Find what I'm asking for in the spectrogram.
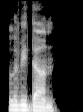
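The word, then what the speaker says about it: Livvy Dunne: So the internet thinks, and I don't know how to say her name. I believe it's Libby Dunn. – Libby Dunn.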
